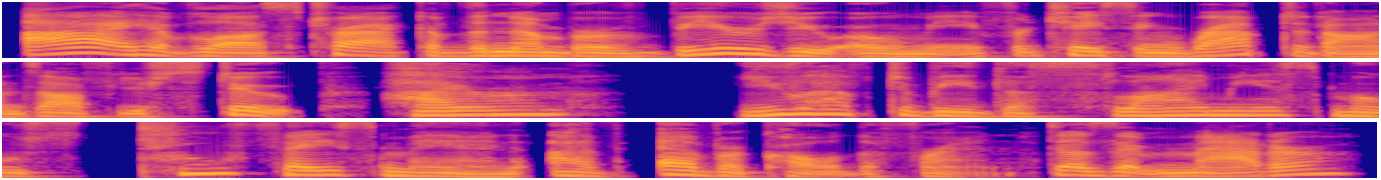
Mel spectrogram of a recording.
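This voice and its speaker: An actress playing a gruff, hard-drinking female monster hunter in a video game, sardonic and blunt, with a loose, earthy drawl. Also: low voice, animated, normal speed, dry recording, clean studio sound. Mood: exasperated. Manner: sardonic, blunt, swaggering, colloquial swearing. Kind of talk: video game character dialogue. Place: close, dry studio recording.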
